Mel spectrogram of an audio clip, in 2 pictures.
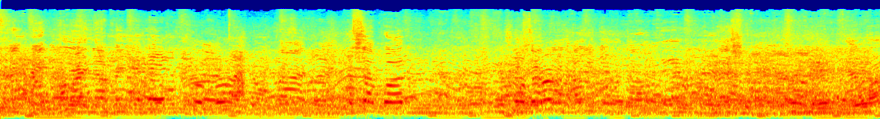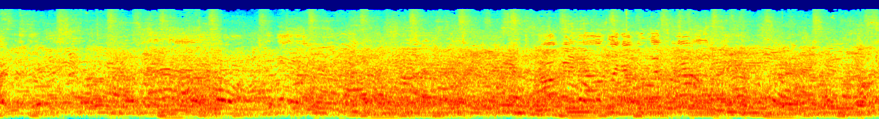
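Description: A crowd of men and women chatter and greet each other all around in a large room.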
